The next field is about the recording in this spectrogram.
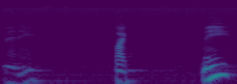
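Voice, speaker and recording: Unstable, naive husband claiming to be Martian: husky, intense, insistent, dull old radio-drama sound. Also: male voice, medium pitch, big pitch swings, takes it slowly, exaggerated voice. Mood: proud, wondering. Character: earnest, unstable husband who believes he is Martian. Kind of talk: golden-age radio drama acting. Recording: dull vintage radio broadcast.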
